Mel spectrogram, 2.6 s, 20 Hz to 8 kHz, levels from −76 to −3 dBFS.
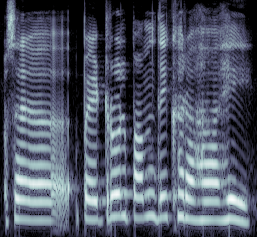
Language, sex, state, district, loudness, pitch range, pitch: Hindi, female, Madhya Pradesh, Bhopal, -13 LUFS, 235-275 Hz, 250 Hz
